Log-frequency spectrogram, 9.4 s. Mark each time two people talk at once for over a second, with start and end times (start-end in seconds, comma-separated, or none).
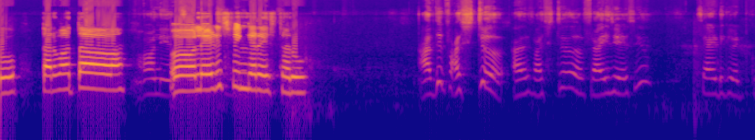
1.9-3.6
